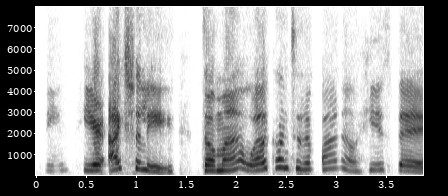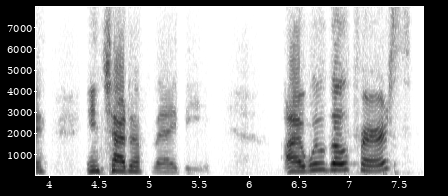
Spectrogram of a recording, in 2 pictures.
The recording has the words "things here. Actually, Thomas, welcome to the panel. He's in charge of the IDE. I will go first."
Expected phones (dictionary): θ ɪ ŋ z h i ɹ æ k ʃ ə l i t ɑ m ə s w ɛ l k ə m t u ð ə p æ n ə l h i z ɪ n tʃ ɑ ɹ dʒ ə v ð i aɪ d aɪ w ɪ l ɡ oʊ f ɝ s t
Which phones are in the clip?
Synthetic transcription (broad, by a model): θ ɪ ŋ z h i ɹ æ k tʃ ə l i t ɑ m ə w ɛ l k ə m t u ð ə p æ n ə l h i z ɪ n tʃ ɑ ɹ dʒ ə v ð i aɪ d aɪ w ɪ l ɡ oʊ f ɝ s t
